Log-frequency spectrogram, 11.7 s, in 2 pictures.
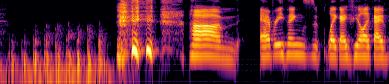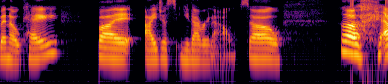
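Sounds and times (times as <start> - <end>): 
knuckles knocking on wood: 0.0 - 1.8
speech: 1.8 - 10.3, 10.9 - 11.6.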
